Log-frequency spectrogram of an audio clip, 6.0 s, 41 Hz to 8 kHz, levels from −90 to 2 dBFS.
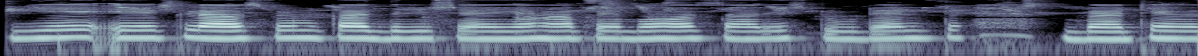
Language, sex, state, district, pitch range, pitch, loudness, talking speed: Hindi, female, Jharkhand, Ranchi, 215-225 Hz, 220 Hz, -18 LUFS, 140 wpm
